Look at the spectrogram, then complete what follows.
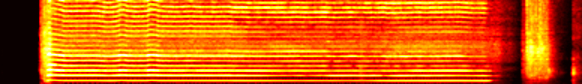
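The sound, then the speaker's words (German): A toy horn is blown in a contest over who can toot longer, blaring one long, steady, nasal tone for about six seconds, bright and buzzy with strong harmonics, then cutting off, followed by a brief rustling burst. “Dann entscheidet, wer länger tröten kann.”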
